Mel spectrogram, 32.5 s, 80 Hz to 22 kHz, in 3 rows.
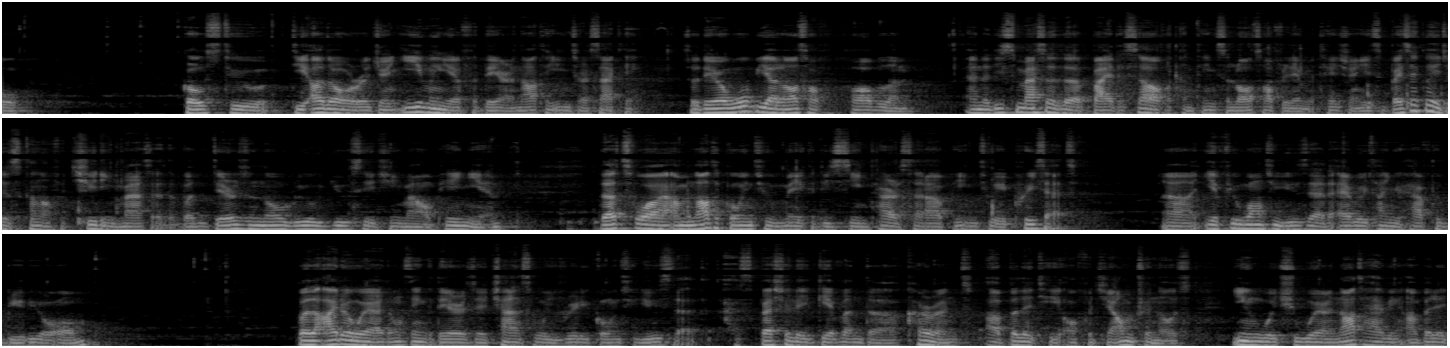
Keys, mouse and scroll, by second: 0.0-2.2 typing, 0.3 click, 1.2 click, 1.8 click, 3.8 d, 5.4-9.8 middle drag, 9.8 d, 10.1-11.7 right drag, 11.7 d, 11.8 d, 12.2-18.4 middle drag, 18.4 click, 21.1 click, 22.6 click.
